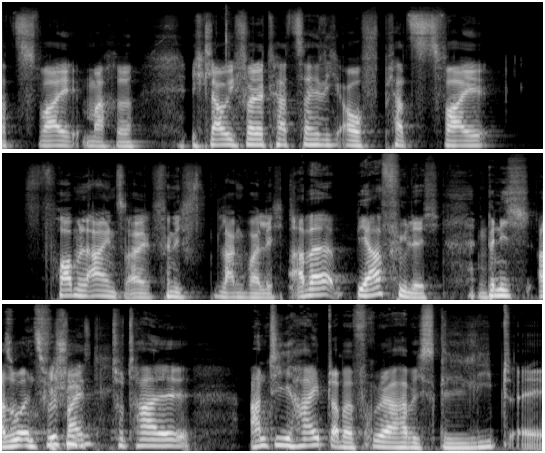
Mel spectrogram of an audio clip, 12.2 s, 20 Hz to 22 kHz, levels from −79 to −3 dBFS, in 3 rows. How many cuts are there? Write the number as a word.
three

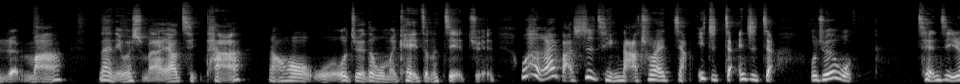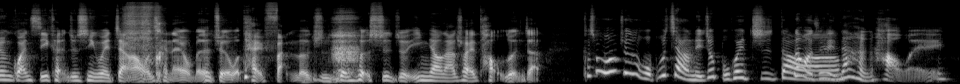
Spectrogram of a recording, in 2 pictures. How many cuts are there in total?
zero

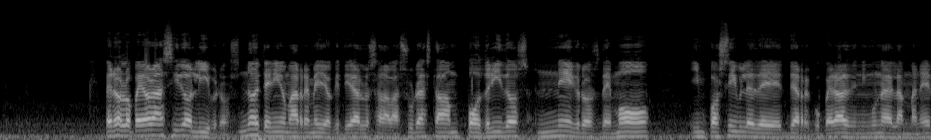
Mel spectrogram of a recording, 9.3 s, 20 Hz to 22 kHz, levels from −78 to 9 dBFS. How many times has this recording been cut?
one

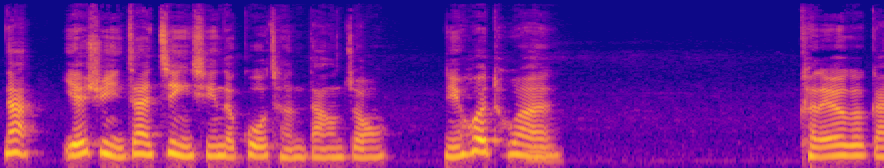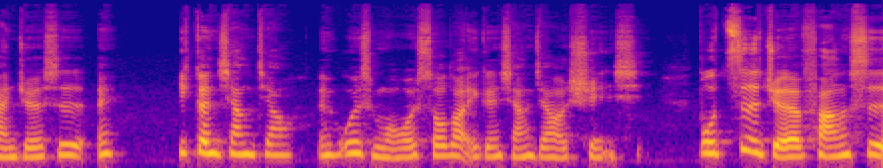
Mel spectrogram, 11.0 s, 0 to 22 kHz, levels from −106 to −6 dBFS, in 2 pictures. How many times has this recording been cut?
one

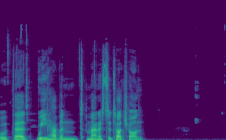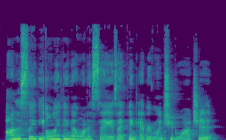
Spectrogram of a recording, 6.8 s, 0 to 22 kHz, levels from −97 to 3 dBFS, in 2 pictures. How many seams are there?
one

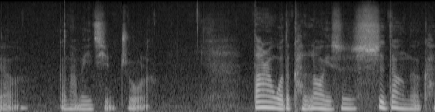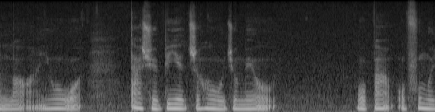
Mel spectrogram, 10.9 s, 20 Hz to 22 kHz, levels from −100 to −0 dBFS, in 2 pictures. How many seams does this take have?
one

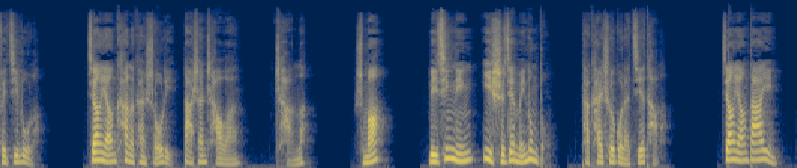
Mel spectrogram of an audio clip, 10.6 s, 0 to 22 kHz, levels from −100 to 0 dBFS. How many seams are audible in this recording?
two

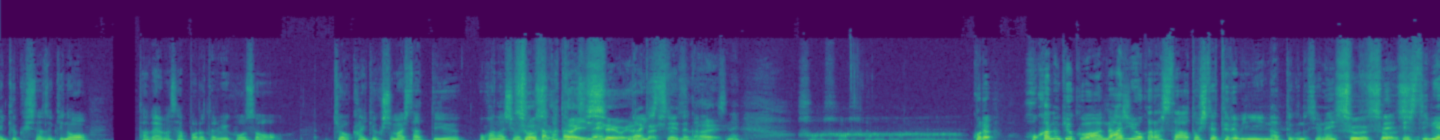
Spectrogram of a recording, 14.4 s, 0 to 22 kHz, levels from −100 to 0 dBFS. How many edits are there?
one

